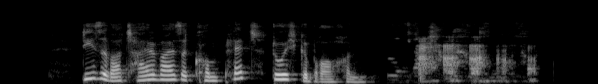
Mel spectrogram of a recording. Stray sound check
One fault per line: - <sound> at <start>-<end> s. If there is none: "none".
- laugh at 3.9-5.4 s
